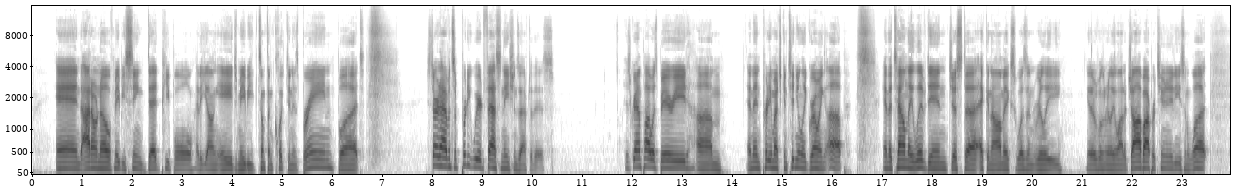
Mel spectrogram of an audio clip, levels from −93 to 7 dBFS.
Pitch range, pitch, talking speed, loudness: 120-145 Hz, 135 Hz, 160 wpm, -28 LUFS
